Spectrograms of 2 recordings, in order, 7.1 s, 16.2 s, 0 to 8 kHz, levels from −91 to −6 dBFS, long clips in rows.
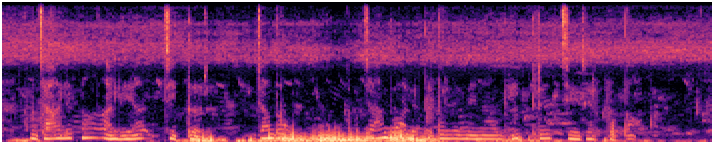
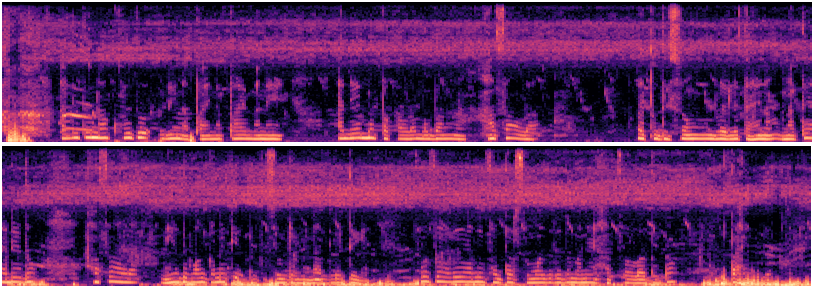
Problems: constant background noise, continuous background conversations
